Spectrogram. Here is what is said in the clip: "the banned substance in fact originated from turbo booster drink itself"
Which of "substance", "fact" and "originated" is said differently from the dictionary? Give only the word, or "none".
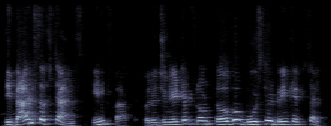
substance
